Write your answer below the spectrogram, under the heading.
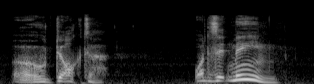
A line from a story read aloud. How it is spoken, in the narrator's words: Klim saying, in an agonized voice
